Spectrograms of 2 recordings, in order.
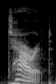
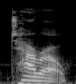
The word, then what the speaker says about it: tarot: I studied under a wonderful teacher in uh, California who had been born in Italy, and she also said tarot. Now, what's happened is Americans who are notoriously insecure about pronunciation, especially of foreign words, have really taken on the French version of pronunciation, which is sort of tarot or or tarot, I guess.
